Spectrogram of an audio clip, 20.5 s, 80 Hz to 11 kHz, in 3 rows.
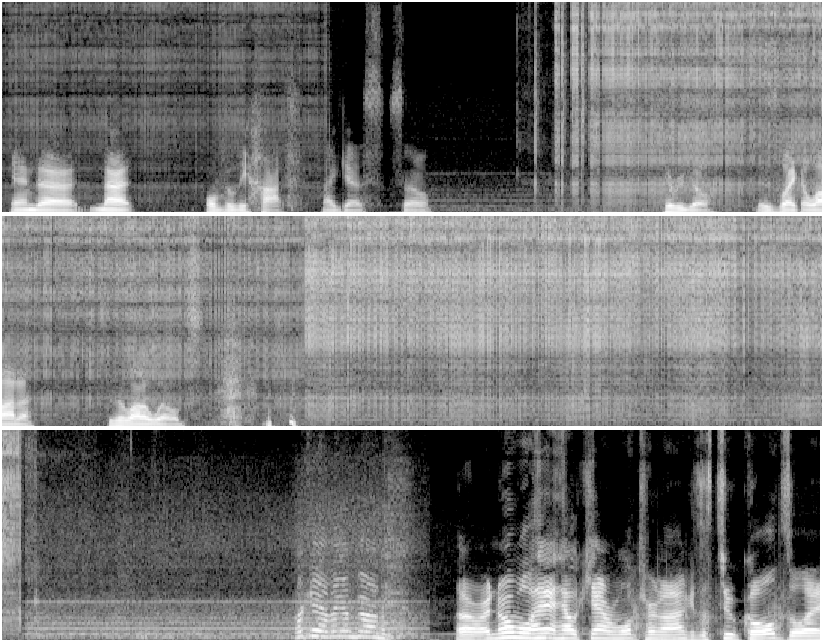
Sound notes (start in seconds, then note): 8.6 laughs; 9.7 tool crackles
